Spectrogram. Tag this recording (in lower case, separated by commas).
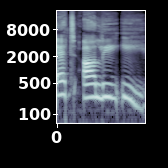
speech, female speech, human voice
